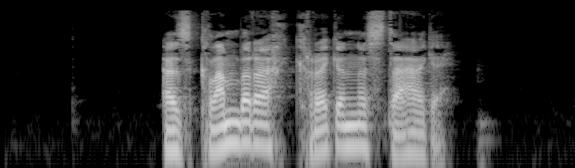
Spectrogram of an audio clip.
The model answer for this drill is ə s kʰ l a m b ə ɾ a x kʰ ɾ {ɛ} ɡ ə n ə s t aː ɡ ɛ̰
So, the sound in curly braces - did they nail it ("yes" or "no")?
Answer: yes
